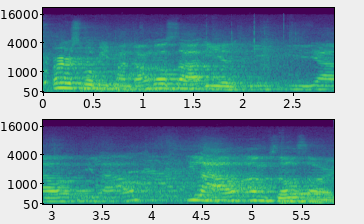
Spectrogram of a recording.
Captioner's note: speaking foreign language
